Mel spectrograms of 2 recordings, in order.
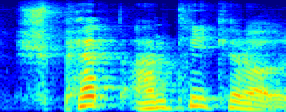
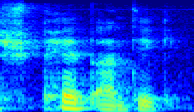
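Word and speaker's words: Spätantike: 독일 발음으로는 이렇게 쓰거든요. 중간에 있습니다. 슈펫 안티케라고 합니다. 슈펫 안티케.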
